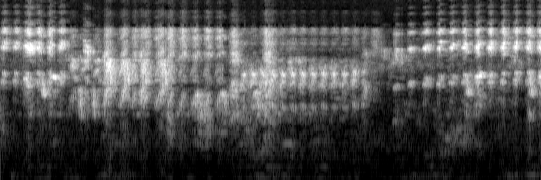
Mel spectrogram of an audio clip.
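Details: Daput long-tailed shrike singing to stir other shrikes into song: rapid repeated ticking notes, about four per second, woven with buzzy chatter and thin high whistles.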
